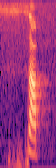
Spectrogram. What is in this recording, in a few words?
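"sap6", Cantonese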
